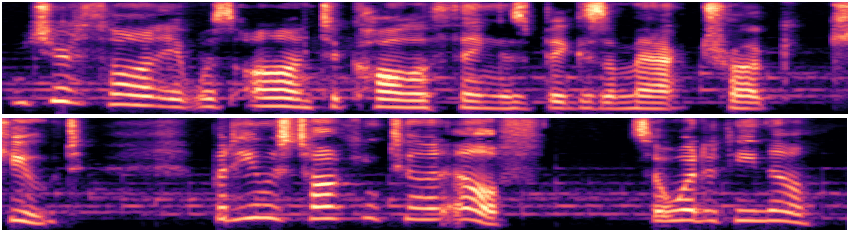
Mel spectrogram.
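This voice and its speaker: A woman's voice: a little high, big pitch swings, a little fast, faint music behind. A woman narrating scripted comic fiction as a storyteller, with wry, dry asides.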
